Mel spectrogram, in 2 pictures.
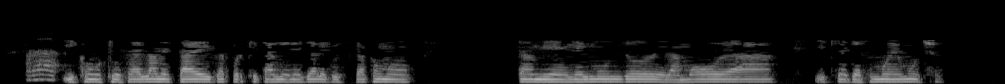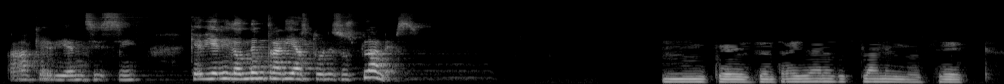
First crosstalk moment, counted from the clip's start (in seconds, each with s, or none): none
